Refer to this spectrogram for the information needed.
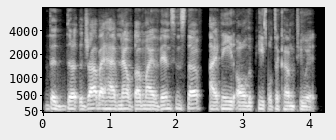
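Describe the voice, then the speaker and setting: A man's voice: lowish voice, fairly even intonation, fast, a little mellow. A man in his thirties, a podcast guest telling casual anecdotes with slang, swearing and acted-out quotes. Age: 30s.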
